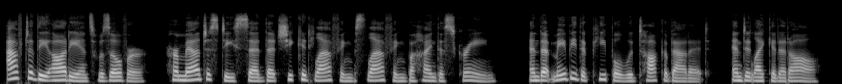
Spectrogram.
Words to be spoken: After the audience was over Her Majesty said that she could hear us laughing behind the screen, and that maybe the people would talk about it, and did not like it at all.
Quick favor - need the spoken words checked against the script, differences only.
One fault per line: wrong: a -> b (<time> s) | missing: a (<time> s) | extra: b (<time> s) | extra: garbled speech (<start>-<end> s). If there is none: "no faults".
wrong: hear -> laughing (3.1 s)
missing: not (7.5 s)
